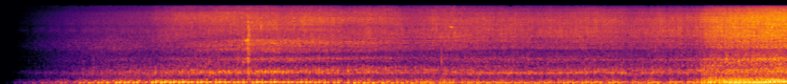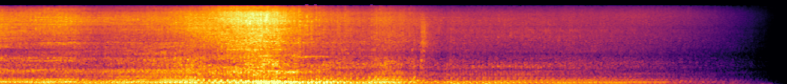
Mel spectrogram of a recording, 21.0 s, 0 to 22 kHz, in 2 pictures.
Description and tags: HARLEY DAVIDSON - 2
Sound of Harley Davidson on a road in South of France. Sound recorded with a ZOOM H4N Pro and a Rycote Mini Wind Screen.
Son de Harley Davidson sur une route du sud de la France (Vaucluse). Son enregistré avec un ZOOM H4N Pro et une bonnette Rycote Mini Wind Screen.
